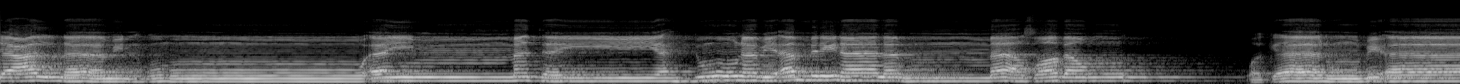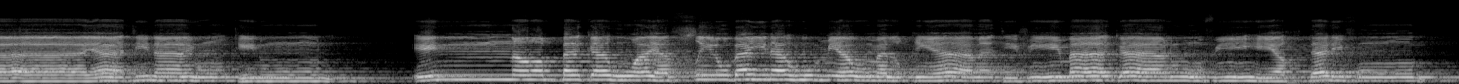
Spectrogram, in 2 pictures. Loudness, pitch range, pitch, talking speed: -18 LUFS, 150-180 Hz, 165 Hz, 45 wpm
